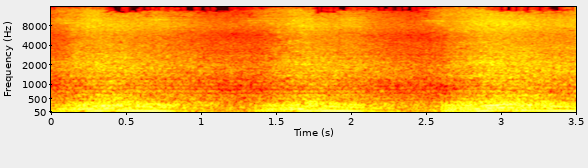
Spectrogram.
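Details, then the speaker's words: Daihatsu Zebra Espass after timing belt replacement, following a roughly 30 km test drive: engine rises and falls smoothly in repeated blips, even tone with no knocks or rattles; now smoother, more powerful and responsive. "pada saat timbang sudah diganti mesin menjadi lebih halus lebih bertenaga dan juga responsif"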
